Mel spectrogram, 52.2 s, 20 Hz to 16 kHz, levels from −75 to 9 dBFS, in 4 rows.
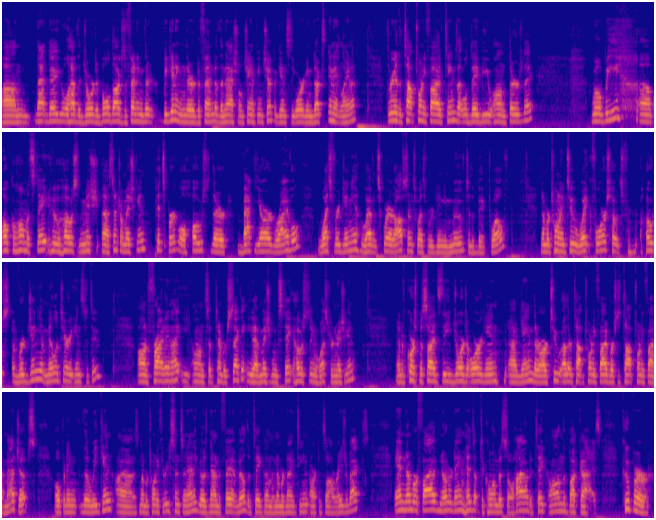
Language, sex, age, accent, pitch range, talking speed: English, male, 30-49, American, 150-175 Hz, 160 wpm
